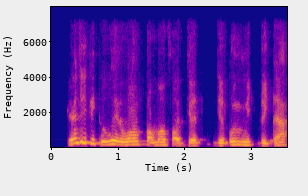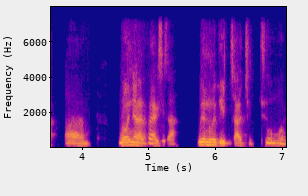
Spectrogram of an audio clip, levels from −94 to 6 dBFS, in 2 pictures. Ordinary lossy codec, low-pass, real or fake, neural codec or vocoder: none; 7.2 kHz; fake; codec, 24 kHz, 1.5 kbps, HILCodec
